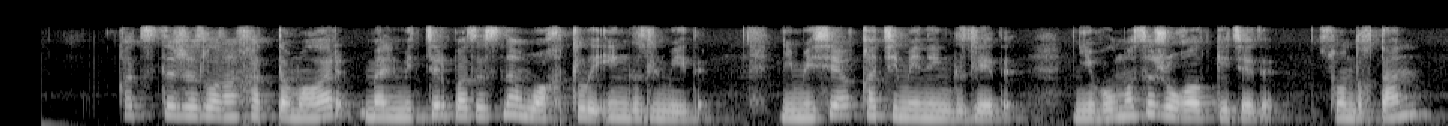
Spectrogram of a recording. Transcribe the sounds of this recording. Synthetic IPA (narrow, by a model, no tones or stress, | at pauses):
qʰɑt̪ə̥st̪əʒɑzəlˠʁɑnχɑt̪ːɑmɑlˠɑɾmælɪme̞t̪ːe̞ɾbɑzɑsənɑwɑqə̥t̪ːəlˠəʔe̞ŋɡʲɪzɪlme̞jd̪ɪ | ne̞me̞se̞qʰɑt̪eme̞ne̞ŋɡʲɪzɪle̞d̪ɪ | ne̞bo̞lˠmɑsɑʒo̞ʁɑlˠəp̚kʲʰe̞t̪e̞d̪ɪ | so̞nd̪əq̚t̪ɑn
